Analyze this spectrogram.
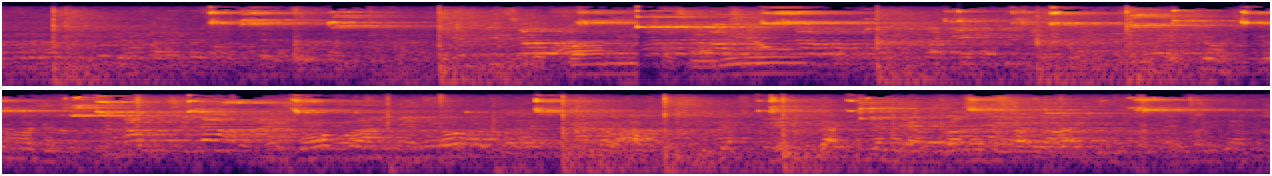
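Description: Sneakers squeak on a court.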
